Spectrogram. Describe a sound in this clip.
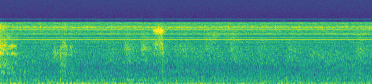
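A young child softly sucks a thumb.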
